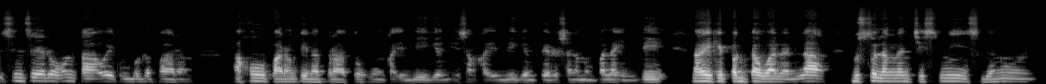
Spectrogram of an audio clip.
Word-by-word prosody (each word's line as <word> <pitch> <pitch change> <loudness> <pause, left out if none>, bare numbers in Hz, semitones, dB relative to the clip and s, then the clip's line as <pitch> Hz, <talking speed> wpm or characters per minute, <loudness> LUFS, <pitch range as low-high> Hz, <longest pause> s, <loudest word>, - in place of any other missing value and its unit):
sinsero 160 -1 -1
akong 155 -1 -6
tao 135 -1 +1
eh, - - +2
kumbaga 130 0 -11
parang 120 -1 -5 0.4
ako 150 -1 +1
parang 130 0 +2
tinatrato 120 -3 -3
kong 115 0 -16
kaibigan 110 0 -11
yung - - -29
isang 115 - -9
kaibigan 105 0 -10
pero 105 - -6
siya - - -9
naman 210 -1 -10
pala 110 +1 -3
hindi. 115 +4 -6 0.3
Nakikipagtawanan 140 -3 +6
lang, 145 -1 +6 0.3
gusto 145 +3 +3
lang 145 -1 +3
ng 145 -1 0
tsismis, 140 -1 -3
gano'n. 130 +1 -7
130 Hz, 150 wpm, -22 LUFS, 115-145 Hz, 0.4 s, Nakikipagtawanan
